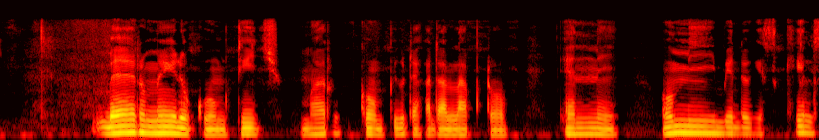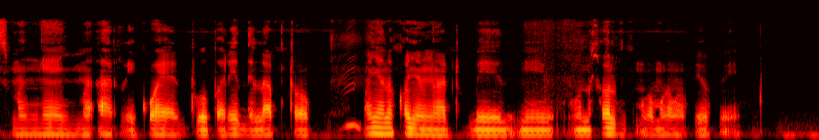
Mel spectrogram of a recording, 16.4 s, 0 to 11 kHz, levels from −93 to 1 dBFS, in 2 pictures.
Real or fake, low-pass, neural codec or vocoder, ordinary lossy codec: real; 7.2 kHz; none; none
